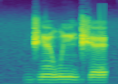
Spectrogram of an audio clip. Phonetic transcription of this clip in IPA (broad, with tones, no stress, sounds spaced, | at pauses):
d͡ʒ ɛ̃˧ w ĩ˧ d͡ʒ ɛ˧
